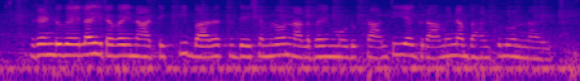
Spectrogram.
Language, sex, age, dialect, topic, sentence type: Telugu, male, 25-30, Central/Coastal, banking, statement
